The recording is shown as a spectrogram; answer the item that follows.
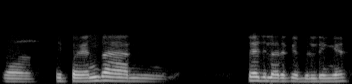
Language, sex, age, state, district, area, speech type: Tamil, male, 18-30, Tamil Nadu, Tiruvannamalai, urban, conversation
